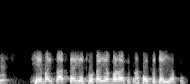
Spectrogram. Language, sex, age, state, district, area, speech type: Urdu, female, 45-60, Bihar, Gaya, urban, conversation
